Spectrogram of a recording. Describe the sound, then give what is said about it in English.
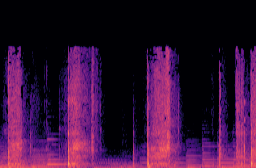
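Raw potatoes are sliced for chips in a few rough, crunchy strokes that come at a steady, repeated rhythm, with quieter scraping between them and no talking. “to make my chips, I first have to slice potatoes.”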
